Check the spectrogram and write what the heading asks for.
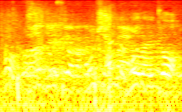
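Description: Faint shouting from many spectators' voices at once during a full-contact karate bout, with a few soft thuds from the fighters' blows on the mat.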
